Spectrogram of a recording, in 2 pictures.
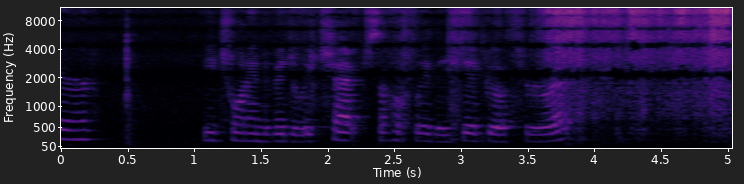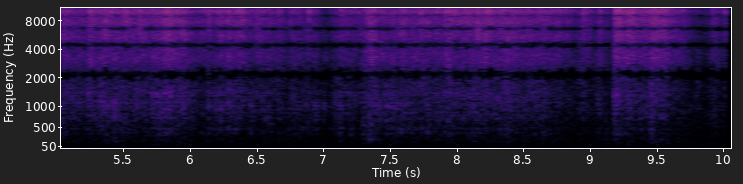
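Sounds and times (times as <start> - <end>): plastic bags rustling and crinkling: 2.4 - 10.0.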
